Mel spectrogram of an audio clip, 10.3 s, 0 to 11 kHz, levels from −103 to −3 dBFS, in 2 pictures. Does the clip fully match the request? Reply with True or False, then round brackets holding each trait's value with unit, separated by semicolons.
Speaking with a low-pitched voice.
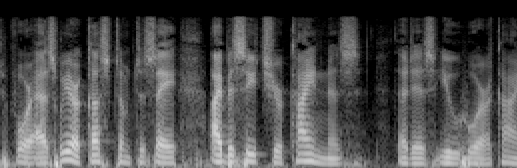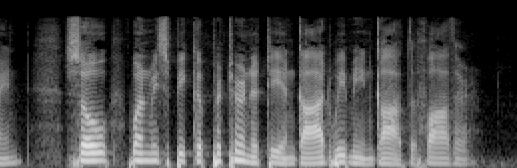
True (110 Hz)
